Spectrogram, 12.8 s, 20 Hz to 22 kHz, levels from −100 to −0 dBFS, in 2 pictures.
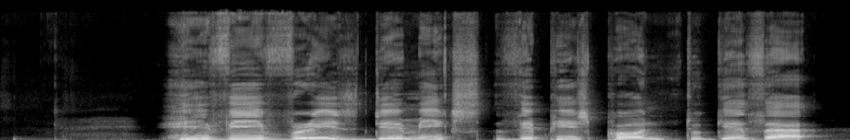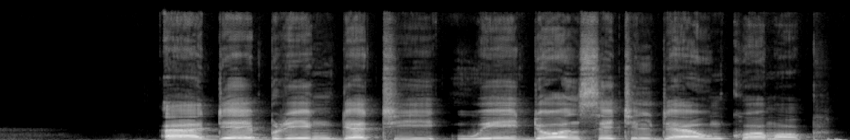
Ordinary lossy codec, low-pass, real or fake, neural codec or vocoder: none; none; fake; vocoder, 48 kHz, 128 mel bands, Vocos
